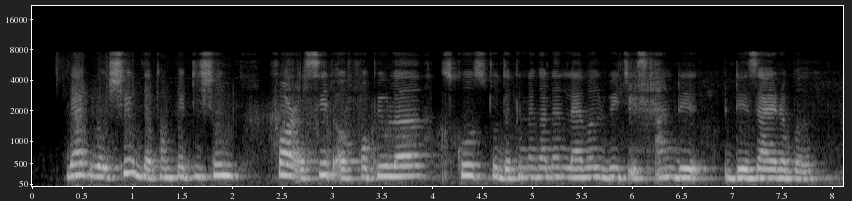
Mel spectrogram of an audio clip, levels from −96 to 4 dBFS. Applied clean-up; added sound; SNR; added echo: neural separator model SepFormer DNS4.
